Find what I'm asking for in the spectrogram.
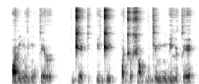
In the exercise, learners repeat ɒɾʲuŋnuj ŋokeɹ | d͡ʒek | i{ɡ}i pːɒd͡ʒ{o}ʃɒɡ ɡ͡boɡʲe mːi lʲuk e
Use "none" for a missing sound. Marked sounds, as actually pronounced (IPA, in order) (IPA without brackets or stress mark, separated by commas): d͡ʒ, o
